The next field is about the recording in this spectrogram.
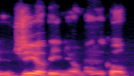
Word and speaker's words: Dia Binho Maluco: If you're Brazilian, say Dia Binho Maluco. They pronounce the D kind of like a G, but that's very good. – Dia Binho Maluco.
